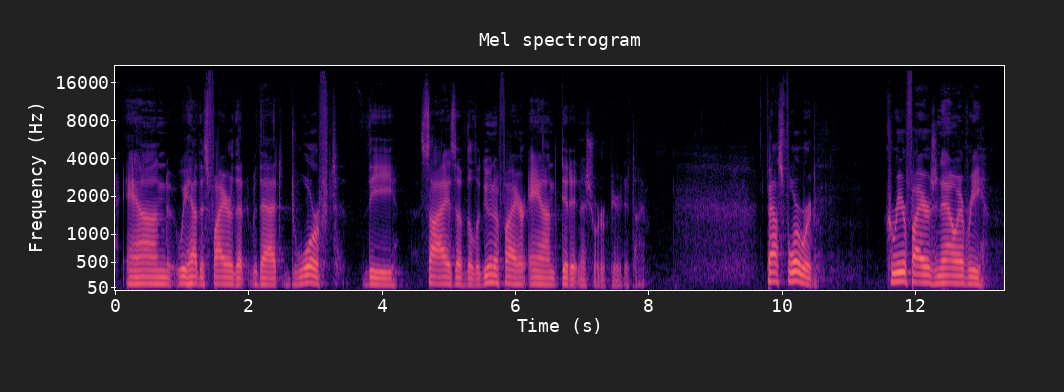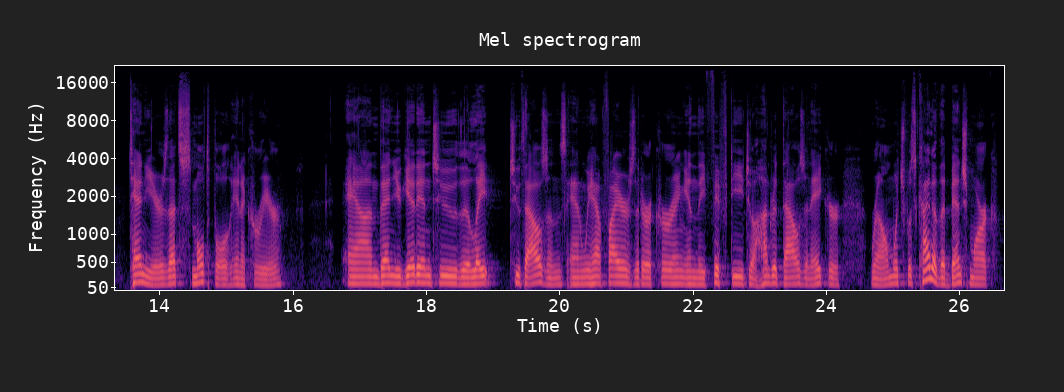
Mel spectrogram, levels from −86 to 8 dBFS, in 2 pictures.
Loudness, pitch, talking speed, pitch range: -27 LUFS, 120 Hz, 145 wpm, 110-130 Hz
